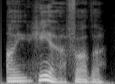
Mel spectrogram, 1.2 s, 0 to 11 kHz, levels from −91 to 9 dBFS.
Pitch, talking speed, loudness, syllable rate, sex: 110 Hz, 155 wpm, -17 LUFS, 4.2 syllables/s, male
